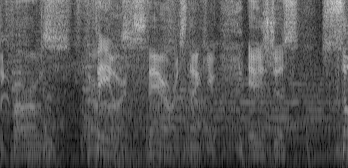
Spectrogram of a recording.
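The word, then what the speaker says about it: Farore's: You know, a lot of Zeldas are really doing it, but the hitbox on Pharaoh's Wind, or however you pronounce it, Pharaoh's, thank you, is just so thick, so huge, much like Snake and his butt cheeks.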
